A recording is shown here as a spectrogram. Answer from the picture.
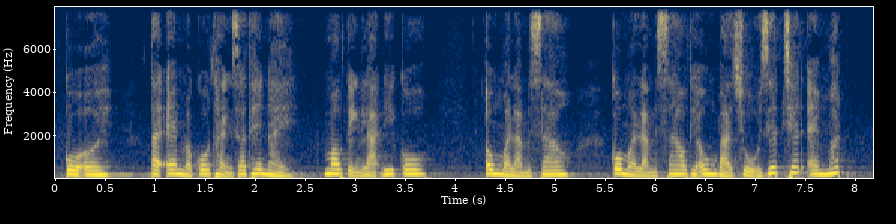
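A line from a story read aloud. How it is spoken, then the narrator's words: Frightened wailing. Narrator (Vietnamese): Con Hảo sợ hãi khóc ré lên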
